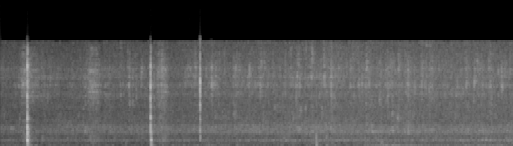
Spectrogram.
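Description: Steady rain during a thunderstorm, an even hiss, with a few sharp taps scattered through it.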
